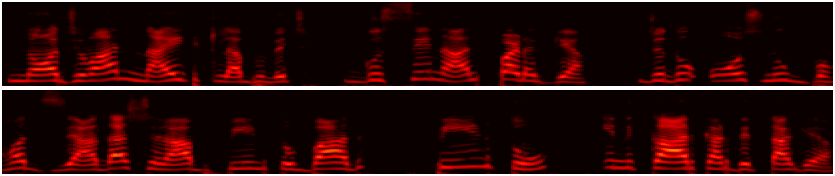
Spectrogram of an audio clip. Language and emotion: Punjabi, angry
